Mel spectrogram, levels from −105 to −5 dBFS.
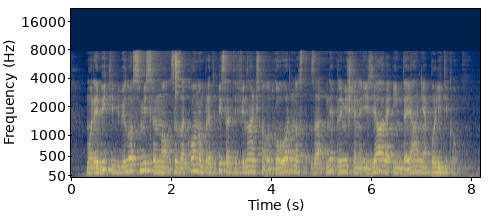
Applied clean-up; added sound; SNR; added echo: none; Cutlery, silverware; 13 dB; reverberation time 0.7 s.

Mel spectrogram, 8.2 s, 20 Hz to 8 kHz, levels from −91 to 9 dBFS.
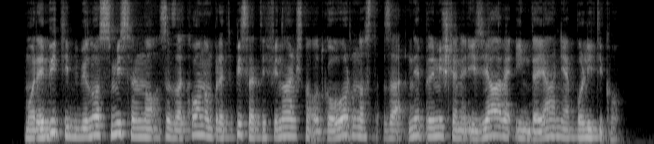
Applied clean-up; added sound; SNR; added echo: neural mask model DeepFilterNet 3.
